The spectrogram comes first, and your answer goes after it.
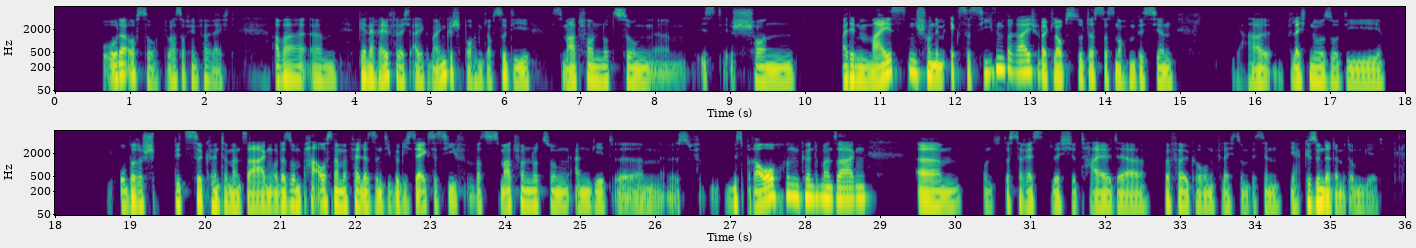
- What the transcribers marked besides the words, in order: none
- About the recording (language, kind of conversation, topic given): German, podcast, Wie ziehst du persönlich Grenzen bei der Smartphone-Nutzung?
